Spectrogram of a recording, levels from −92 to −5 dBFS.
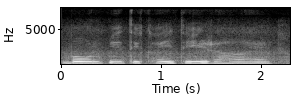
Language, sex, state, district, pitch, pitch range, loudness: Hindi, female, Arunachal Pradesh, Longding, 230 Hz, 225-235 Hz, -15 LUFS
